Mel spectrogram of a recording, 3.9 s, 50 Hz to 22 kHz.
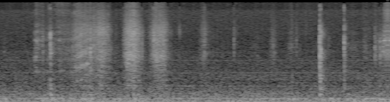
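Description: Paper being cut for a Graphic 45 mini album, soft rubbing swishes and a few brief sharp strokes, close and quiet, with no voices.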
